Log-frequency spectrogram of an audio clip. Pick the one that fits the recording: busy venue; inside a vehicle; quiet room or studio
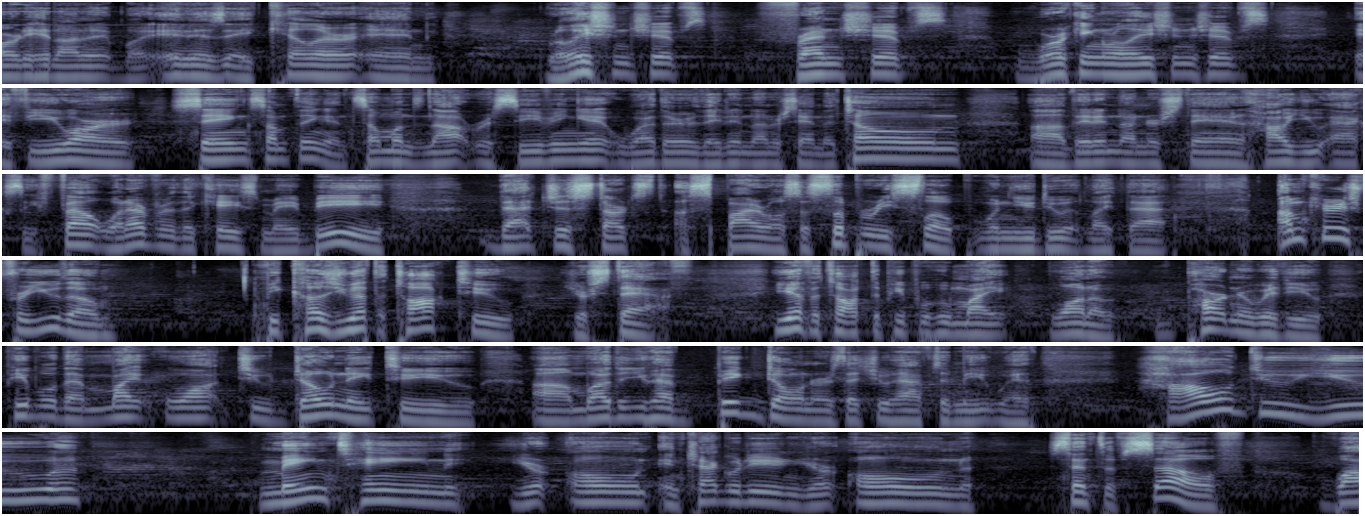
busy venue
